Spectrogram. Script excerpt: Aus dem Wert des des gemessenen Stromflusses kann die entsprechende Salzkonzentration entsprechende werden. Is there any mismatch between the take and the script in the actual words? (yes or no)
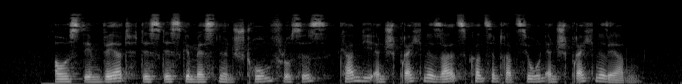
no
